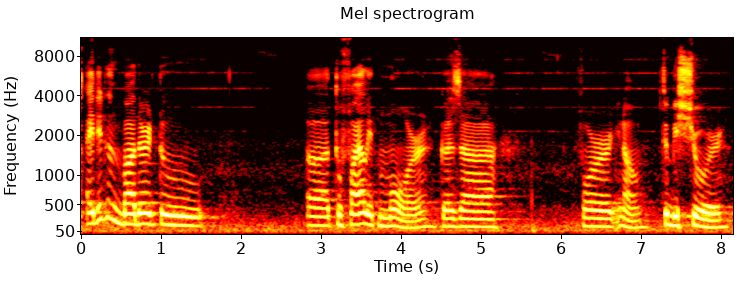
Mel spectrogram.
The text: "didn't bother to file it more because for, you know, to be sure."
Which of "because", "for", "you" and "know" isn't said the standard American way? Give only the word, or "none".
because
